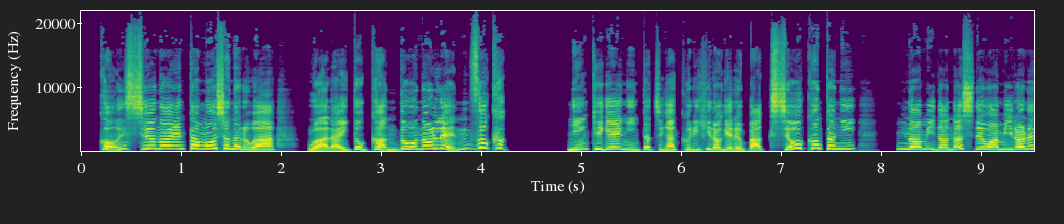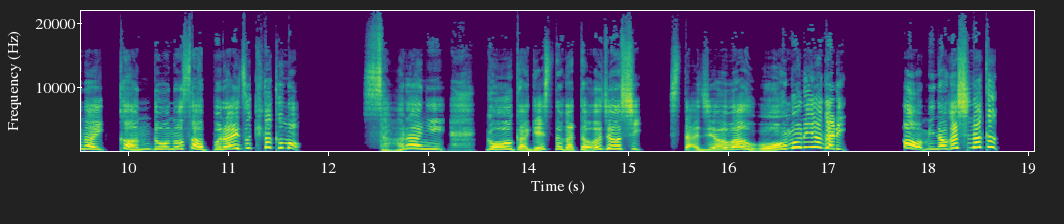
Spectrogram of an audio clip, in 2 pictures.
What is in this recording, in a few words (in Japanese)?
ナレーション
